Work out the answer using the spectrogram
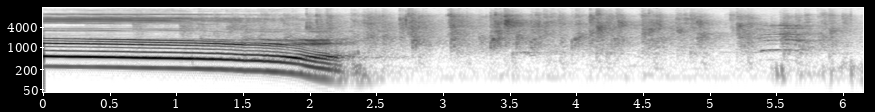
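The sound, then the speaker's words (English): An audience at an open mic applauds a poet with a burst of clapping, after a long tone that slides steadily downward and then gives way to the clapping. “Y'all, put your hands together for your second poet of the open mic portion of the evening.”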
